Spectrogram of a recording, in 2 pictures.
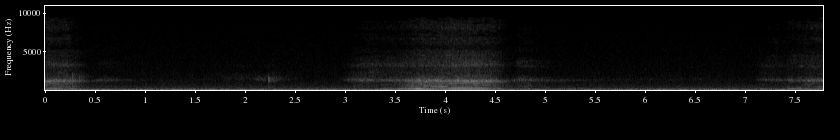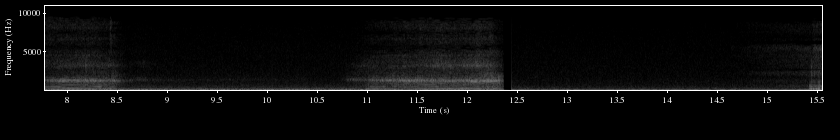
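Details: Snoring recorded with the SnoreLab app: three rumbling snores on inhalation, about 16 breaths a minute, over a steady low background hum.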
